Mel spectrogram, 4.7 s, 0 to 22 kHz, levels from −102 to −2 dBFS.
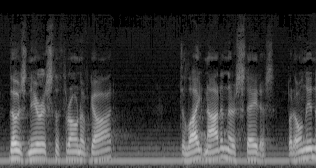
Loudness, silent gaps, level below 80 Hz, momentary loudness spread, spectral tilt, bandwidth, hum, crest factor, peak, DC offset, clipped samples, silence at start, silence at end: -35 LUFS; none; -74 dBFS; 19 LU; -7 dB/octave; 16 kHz; 60 Hz at -50 dBFS; 20 dB; -16 dBFS; under 0.1%; under 0.1%; 0 s; 0 s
